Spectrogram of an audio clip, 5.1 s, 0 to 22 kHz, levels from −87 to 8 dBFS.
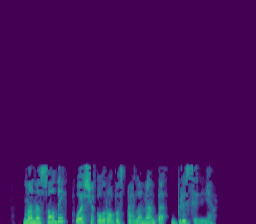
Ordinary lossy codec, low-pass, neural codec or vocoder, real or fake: MP3, 24 kbps; 7.2 kHz; codec, 24 kHz, 1 kbps, SNAC; fake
